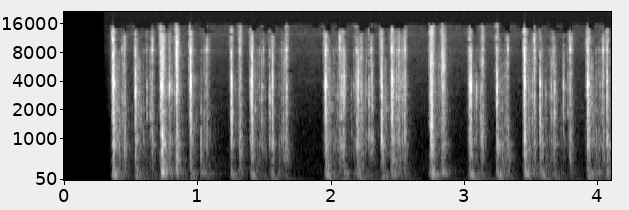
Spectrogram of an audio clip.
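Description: Computer keyboard keystrokes as a typing sound effect: quick, irregular runs of key clicks. They start a moment in and break off for short pauses between runs.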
